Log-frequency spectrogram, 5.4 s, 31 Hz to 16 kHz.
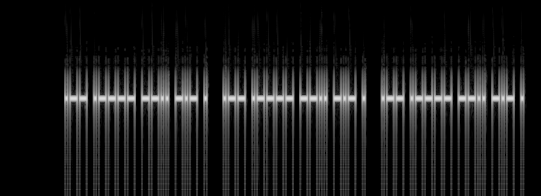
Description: Morse code, heard as a keyed tone, about 50 wpm, 700 Hz. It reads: W1ZKE W1ZKE W1ZKE
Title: USA Call Signs Repeated 3x 50wpm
